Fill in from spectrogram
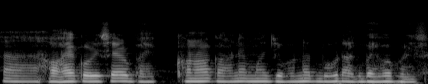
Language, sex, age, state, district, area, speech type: Assamese, male, 18-30, Assam, Charaideo, rural, spontaneous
